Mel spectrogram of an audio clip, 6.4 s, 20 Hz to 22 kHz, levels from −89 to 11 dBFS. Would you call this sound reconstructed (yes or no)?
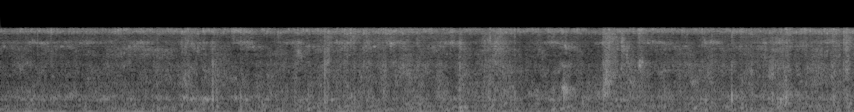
yes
